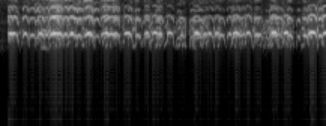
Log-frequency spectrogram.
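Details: American oystercatcher alarm call, a shrill, rapid stream of high piping notes running together for about two seconds; it was played near nests on Virginia barrier islands to lure territorial breeding birds into traps.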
